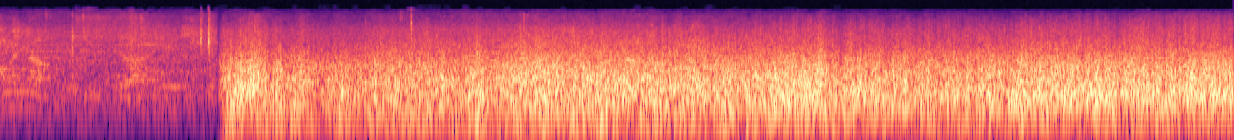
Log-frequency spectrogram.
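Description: Wind buffeting the microphone: a loud, steady rushing rumble that starts abruptly about a second in. Before it, faint indoor voices.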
